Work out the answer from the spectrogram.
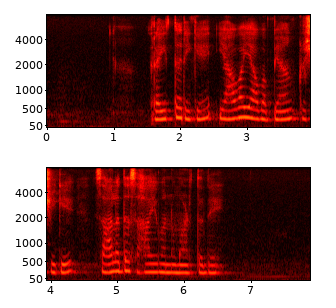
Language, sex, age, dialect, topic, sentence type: Kannada, female, 25-30, Coastal/Dakshin, agriculture, question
